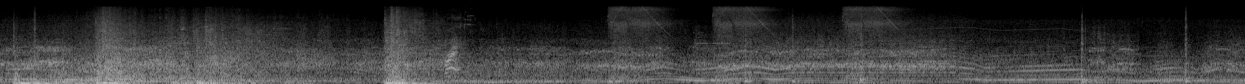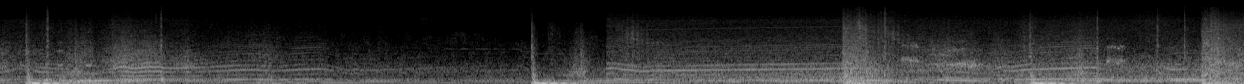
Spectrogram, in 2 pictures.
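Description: A car engine revs and whines at high speed.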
